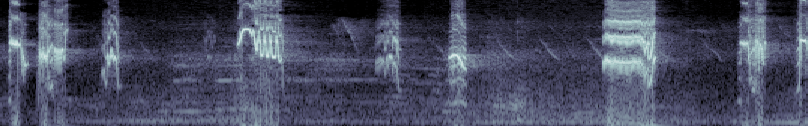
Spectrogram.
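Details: Javan myna, Thailand type, in full isian chatter: scattered notes, some clear whistles, plus two loud, long, harsh rasping squawks, with silent pauses between them.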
